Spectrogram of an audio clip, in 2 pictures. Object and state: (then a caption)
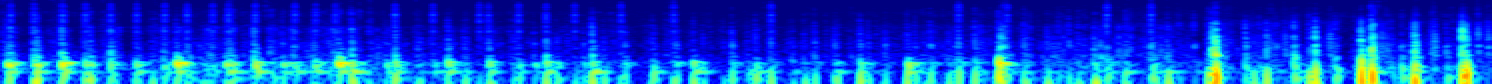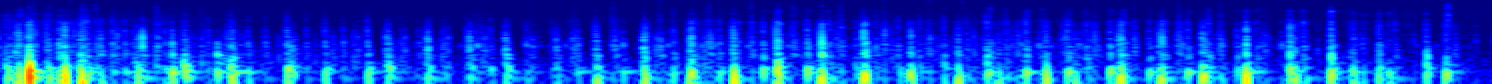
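Silicone microphone ear. Fingertips and nails quickly tap and rub an oily silicone ear of a binaural microphone in close-up. The result is a dense, irregular patter of short, soft, dull taps that are mostly low and thumpy, with almost no brightness. A few louder taps stand out around the middle.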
